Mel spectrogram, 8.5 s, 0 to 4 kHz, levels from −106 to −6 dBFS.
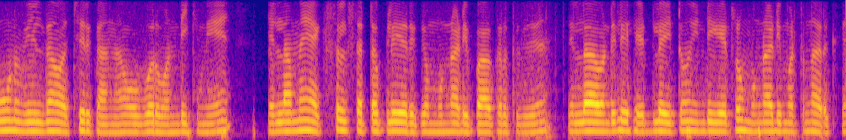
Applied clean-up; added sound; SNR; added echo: neural mask model RNNoise.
